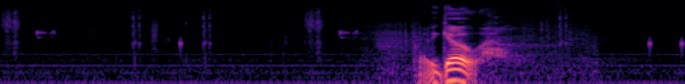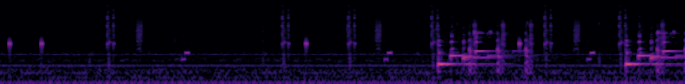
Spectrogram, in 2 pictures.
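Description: Short electronic menu blips tick repeatedly.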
